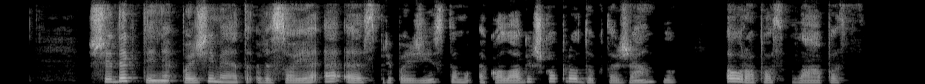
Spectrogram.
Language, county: Lithuanian, Alytus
